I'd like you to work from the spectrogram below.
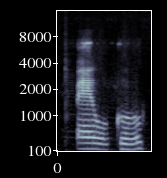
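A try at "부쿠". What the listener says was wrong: B, bukan P ya. Ini karena di awal tetap B ya. Jadi nanti ketika ada spasi itu artinya adalah di awal ya, awal kata.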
